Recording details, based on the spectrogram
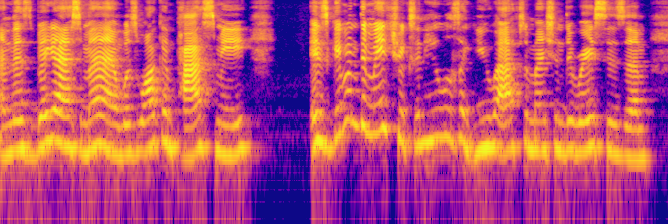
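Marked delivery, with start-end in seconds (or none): none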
